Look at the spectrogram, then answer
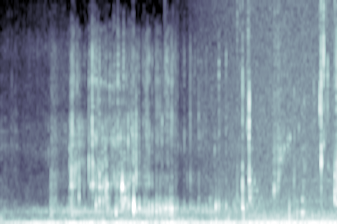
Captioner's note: slosh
